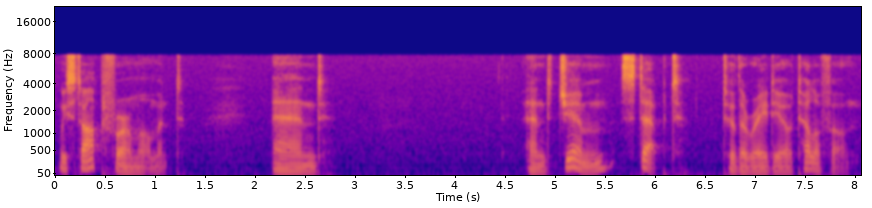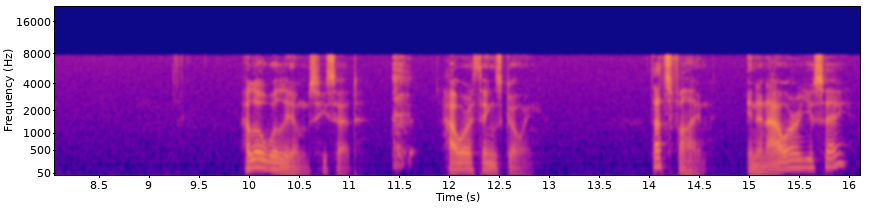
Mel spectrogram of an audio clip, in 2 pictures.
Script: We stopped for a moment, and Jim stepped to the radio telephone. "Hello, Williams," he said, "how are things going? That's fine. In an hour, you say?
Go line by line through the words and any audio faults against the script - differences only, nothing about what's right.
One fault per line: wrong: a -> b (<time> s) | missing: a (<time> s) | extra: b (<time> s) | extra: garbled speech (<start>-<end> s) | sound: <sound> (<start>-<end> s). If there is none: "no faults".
extra: and (4.7 s)
sound: cough (11.4-11.7 s)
